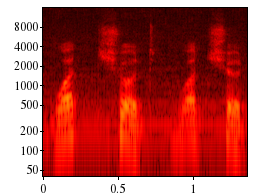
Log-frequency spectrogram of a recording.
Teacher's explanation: ch sound is a very quick pronunciation of t followed by sh. To demonstrate this, say the phrase what should, very fast, and you will get the sound ch. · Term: affricates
